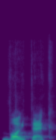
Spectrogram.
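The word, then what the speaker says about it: Wojciech: Voytech. Probably that's how it's pronounced. You pronounce my last name perfectly. My first name pronounces uh as Voytech.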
